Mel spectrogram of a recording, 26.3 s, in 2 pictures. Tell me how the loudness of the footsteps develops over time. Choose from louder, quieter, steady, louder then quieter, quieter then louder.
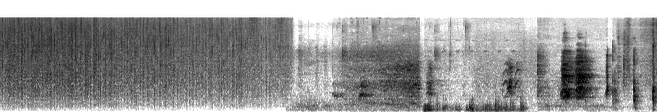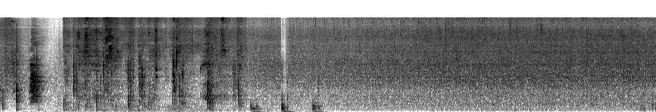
quieter.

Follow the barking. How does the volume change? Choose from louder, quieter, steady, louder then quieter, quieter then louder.
louder then quieter.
